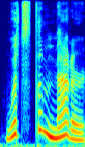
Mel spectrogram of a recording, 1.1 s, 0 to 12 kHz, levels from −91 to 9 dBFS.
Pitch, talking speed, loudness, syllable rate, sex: 245 Hz, 160 wpm, -13 LUFS, 4.1 syllables/s, female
